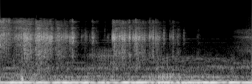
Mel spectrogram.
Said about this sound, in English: And we are now in the entrance hall of the castle. And it also sounds like we picked up some money that was left lying around. Very good.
